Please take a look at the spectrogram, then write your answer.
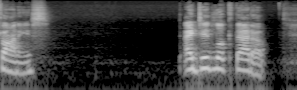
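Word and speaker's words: Phanes: Fones sorry I looked it up and it's pronounced Fones I did look that up um the important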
